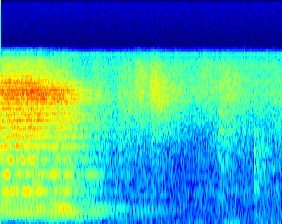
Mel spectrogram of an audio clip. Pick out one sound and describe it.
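A string quartet ends on a loud, sustained chord that rings out in an echoing hall.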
